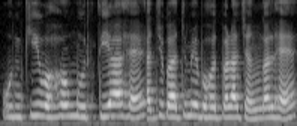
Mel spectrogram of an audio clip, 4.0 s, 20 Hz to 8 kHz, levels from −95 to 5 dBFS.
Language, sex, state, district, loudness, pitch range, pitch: Hindi, female, Maharashtra, Nagpur, -23 LUFS, 240-270 Hz, 250 Hz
